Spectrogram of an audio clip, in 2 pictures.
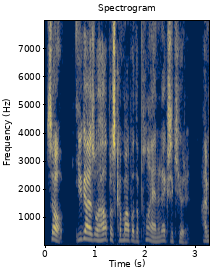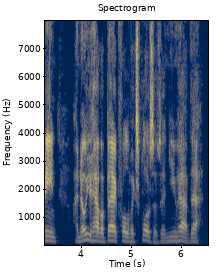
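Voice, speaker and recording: A man voicing an earnest, deliberate revolutionary plotter in a storybook read aloud. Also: on the high side, a bit bright, dry recording, clean studio sound, lightly acted. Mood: persuasive. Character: earnest male revolutionary plotter persuading wary allies.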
